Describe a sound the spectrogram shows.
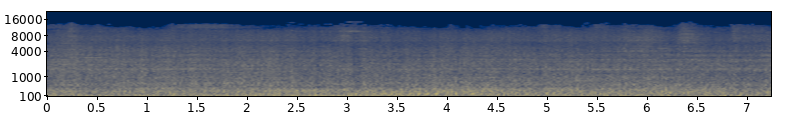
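A long freight train rumbles past close by, its wheels clattering steadily on the rails.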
